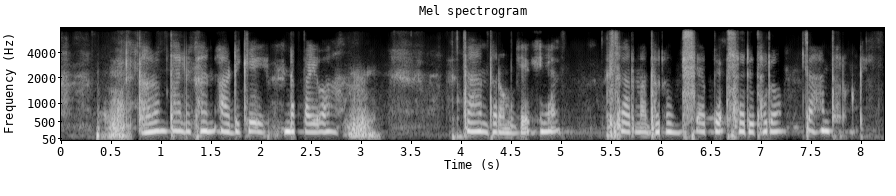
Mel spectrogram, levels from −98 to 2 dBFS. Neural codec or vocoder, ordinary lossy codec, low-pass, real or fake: codec, 16 kHz, 4 kbps, X-Codec, HuBERT features, trained on general audio; none; 7.2 kHz; fake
